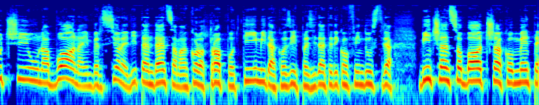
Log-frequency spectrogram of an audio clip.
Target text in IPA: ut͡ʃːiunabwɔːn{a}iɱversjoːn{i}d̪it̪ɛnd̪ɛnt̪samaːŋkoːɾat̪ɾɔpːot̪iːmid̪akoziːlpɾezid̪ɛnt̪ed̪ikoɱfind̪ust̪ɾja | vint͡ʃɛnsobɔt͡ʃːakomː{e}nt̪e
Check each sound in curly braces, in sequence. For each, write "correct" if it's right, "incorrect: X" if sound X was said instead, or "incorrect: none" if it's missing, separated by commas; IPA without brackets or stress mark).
correct, incorrect: e, correct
